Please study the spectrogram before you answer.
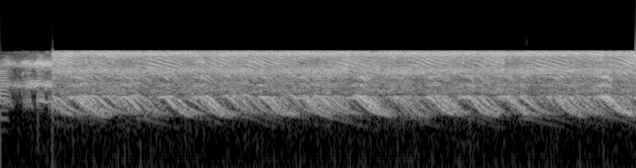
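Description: A dense frog chorus of rapid, repeated downward-sweeping croaks over a constant chattering din.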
